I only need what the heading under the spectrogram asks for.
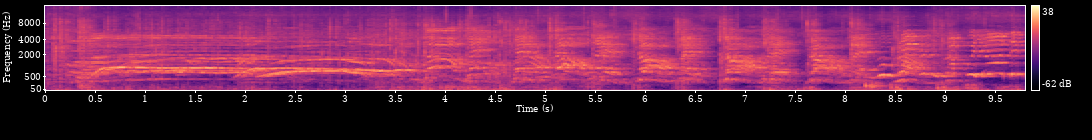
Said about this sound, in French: Je suis avec vous et le public vous applaudit pour vous encourager un peu. N'est-ce pas, mesdames et messieurs?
